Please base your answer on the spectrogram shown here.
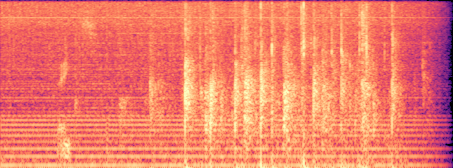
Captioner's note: audience applauds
